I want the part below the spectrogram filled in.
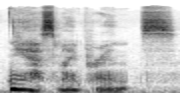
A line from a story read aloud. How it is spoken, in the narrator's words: sighed, but she was crying again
